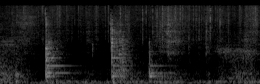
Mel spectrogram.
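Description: Oats toasting in a hot pan give a steady crackling sizzle as they turn crisp, with a few sharp scraping clicks of a utensil stirring through them. Fairly quiet, no voices.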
